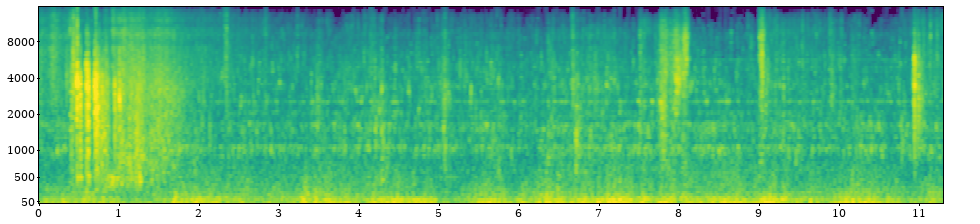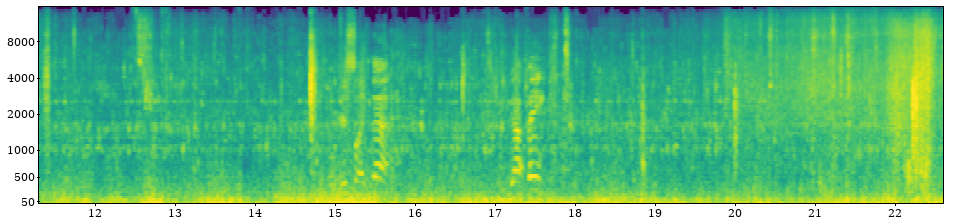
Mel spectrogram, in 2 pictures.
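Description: Steady wind rumble on the microphone, with the splash of a cast net landing on the water about a second in. Scattered drips and rattles follow as the net is hauled back by its line, and water streams off the net as it comes aboard near the end.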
